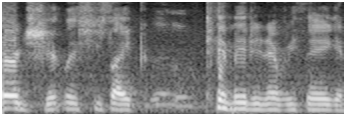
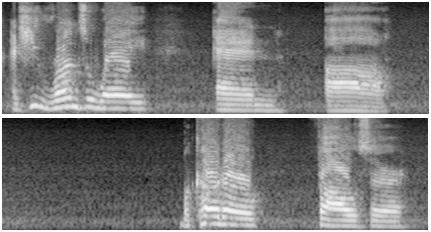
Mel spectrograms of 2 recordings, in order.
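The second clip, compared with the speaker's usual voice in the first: ordinary delivery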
